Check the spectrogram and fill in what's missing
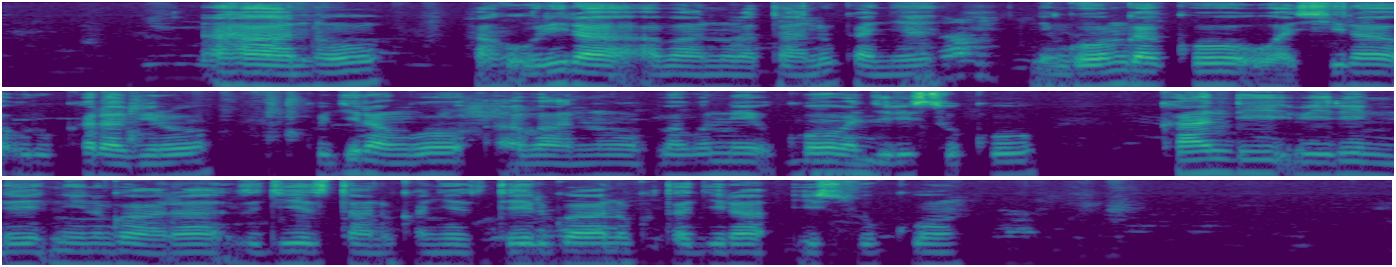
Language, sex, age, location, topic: Kinyarwanda, male, 25-35, Huye, education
